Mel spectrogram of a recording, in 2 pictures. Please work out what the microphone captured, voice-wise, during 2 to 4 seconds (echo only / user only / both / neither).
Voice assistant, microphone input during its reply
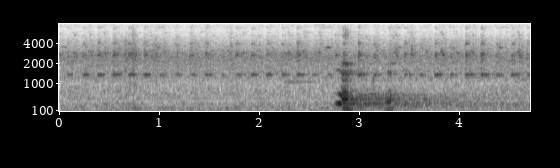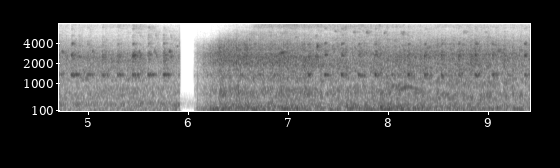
user only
